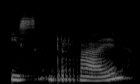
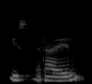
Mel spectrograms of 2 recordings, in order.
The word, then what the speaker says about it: Israel: So those keywords are Israel, al alrededor, and Enrique. So this is after S, after L, and after N. After these consonants, you write only one R, but this is pronounced like a strong one. Israel, not Israel. Alrededor, not alrededor. And Enrique, not Enrique.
